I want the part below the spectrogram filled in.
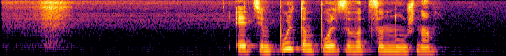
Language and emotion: Russian, neutral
